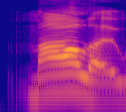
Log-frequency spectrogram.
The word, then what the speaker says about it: malo: Well, Marlo with a long A.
